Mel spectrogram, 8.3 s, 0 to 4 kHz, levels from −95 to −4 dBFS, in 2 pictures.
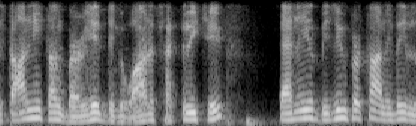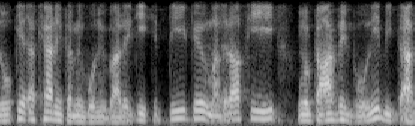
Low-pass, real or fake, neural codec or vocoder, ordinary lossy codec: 3.6 kHz; fake; codec, 24 kHz, 0.9 kbps, WavTokenizer, medium music audio release; Opus, 32 kbps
